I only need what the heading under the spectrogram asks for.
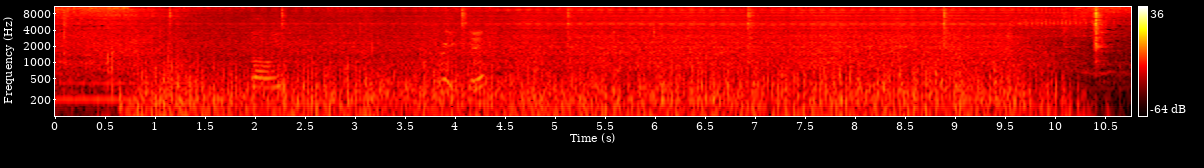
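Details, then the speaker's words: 2003 Yamaha Kodiak 400 with an overheating problem, fixed without new parts: the cooling fan now works, with a steady whir over a low, even idle, then cuts out near the end as it should. "okay I got the fan working you hear it in there know if you can see it or"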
